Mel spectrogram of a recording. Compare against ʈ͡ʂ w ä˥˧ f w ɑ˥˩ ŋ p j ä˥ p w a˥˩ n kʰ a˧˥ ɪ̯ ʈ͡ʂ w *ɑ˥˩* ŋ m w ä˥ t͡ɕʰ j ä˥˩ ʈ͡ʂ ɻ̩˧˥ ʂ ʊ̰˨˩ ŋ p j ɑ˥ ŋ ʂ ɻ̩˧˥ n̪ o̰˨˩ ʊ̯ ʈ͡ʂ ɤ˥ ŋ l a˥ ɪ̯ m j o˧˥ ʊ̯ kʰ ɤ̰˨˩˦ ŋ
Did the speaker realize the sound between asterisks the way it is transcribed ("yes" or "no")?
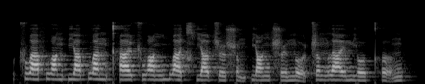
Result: no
